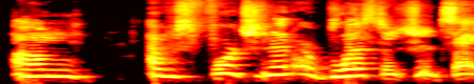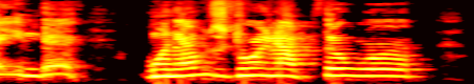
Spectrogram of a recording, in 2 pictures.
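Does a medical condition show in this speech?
Yes: cerebral palsy; congenital, since birth.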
